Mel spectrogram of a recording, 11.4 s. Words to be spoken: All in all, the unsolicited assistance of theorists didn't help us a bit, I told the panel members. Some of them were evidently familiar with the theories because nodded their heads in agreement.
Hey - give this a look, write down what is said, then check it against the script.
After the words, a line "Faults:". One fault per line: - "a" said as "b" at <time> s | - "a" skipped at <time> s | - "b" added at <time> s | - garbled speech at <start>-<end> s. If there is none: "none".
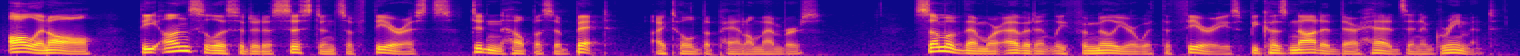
All in all, the unsolicited assistance of theorists didn't help us a bit, I told the panel members. Some of them were evidently familiar with the theories because nodded their heads in agreement.
Faults:
none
